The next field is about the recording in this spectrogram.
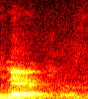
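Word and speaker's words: Marrette: My name is Merritt. It's spelled M-A-R-R-E-T-T-E.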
